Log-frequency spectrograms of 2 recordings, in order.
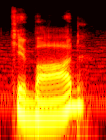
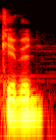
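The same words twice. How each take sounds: First: The stress is on the second syllable. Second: The stress is on the first syllable. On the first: The speaker calls it wrong. "They emphasize the bard" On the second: The speaker calls it right. "I'm just gonna stick to Kibbard"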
